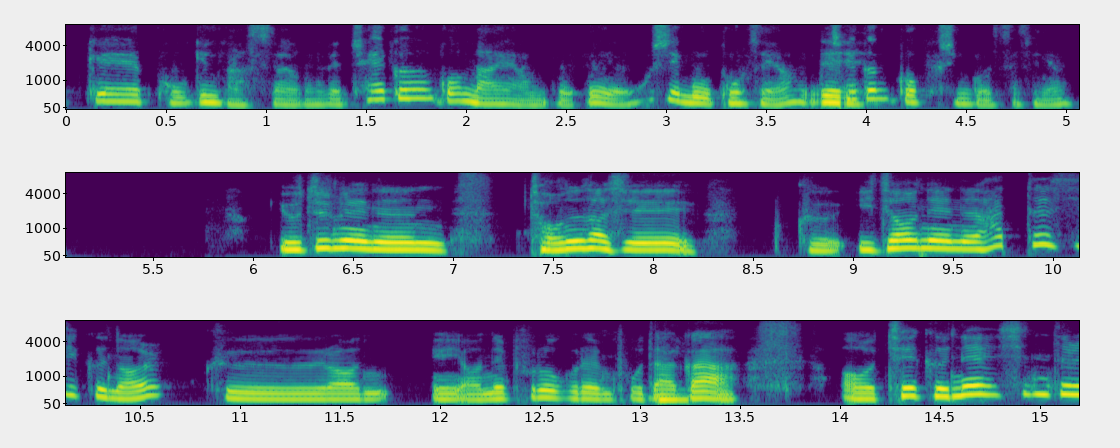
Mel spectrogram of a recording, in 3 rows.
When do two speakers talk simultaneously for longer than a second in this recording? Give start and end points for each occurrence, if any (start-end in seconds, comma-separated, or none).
none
